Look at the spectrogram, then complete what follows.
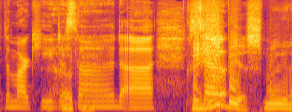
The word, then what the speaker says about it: Sade: No, it's actually more like de Sade, like the Marquis de Sade.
